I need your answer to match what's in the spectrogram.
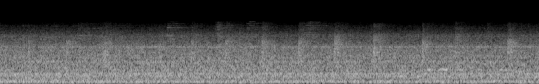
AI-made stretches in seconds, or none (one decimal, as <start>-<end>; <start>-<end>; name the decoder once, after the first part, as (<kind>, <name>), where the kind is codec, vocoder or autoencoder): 1.0-1.6 (autoencoder, DAC-VAE)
